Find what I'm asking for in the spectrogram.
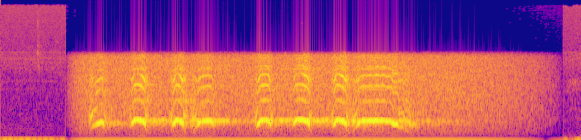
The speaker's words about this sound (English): That's the sound of the barred owl, one of my favorite night sounds when I'm out observing.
